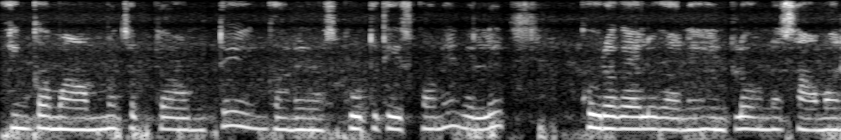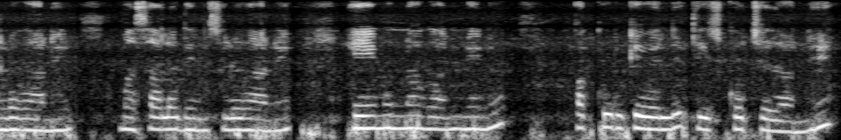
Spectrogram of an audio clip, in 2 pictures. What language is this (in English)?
Telugu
